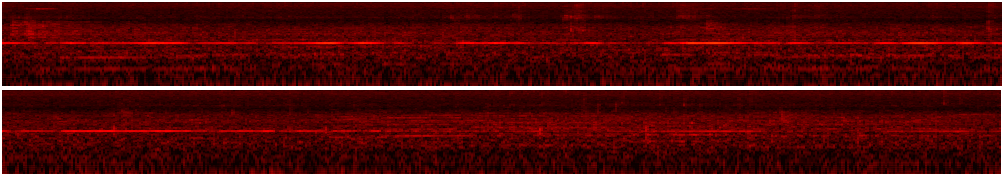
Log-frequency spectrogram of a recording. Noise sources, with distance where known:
reverse beeper, far

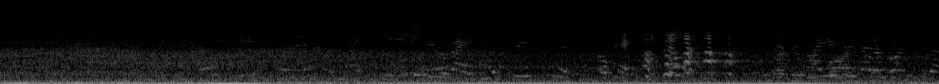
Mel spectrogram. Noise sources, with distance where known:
person or small group talking

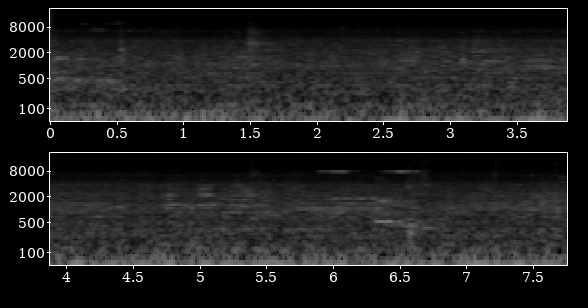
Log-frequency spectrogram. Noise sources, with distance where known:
music from an unclear source, far
person or small group talking, near
dog barking or whining

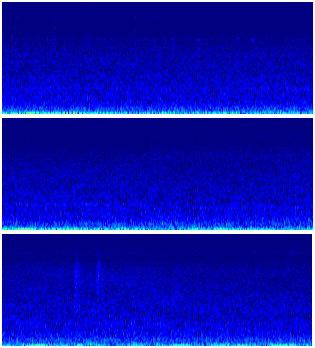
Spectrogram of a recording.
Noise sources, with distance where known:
background noise

